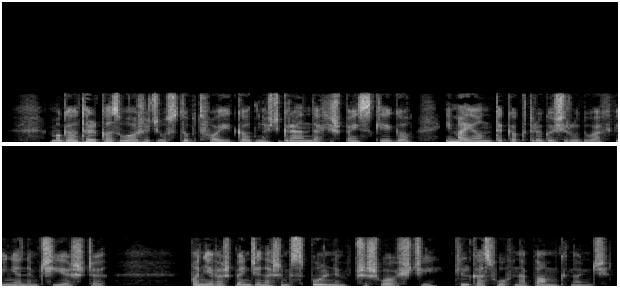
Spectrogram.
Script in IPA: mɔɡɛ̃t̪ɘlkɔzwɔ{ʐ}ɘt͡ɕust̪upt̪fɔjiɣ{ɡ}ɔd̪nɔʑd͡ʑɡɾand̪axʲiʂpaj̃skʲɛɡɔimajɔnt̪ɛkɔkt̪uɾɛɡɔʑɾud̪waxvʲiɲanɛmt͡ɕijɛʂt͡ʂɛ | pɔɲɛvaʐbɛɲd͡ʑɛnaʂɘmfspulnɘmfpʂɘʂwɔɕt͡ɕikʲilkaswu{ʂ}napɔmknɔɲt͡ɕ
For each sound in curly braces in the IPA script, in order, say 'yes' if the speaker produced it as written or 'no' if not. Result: yes, yes, no

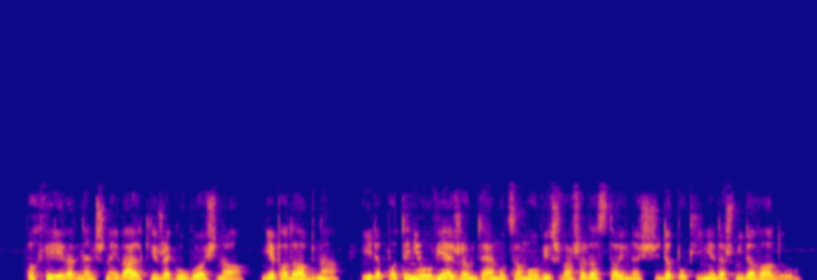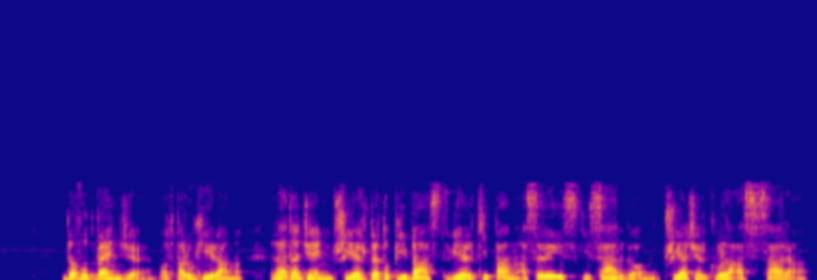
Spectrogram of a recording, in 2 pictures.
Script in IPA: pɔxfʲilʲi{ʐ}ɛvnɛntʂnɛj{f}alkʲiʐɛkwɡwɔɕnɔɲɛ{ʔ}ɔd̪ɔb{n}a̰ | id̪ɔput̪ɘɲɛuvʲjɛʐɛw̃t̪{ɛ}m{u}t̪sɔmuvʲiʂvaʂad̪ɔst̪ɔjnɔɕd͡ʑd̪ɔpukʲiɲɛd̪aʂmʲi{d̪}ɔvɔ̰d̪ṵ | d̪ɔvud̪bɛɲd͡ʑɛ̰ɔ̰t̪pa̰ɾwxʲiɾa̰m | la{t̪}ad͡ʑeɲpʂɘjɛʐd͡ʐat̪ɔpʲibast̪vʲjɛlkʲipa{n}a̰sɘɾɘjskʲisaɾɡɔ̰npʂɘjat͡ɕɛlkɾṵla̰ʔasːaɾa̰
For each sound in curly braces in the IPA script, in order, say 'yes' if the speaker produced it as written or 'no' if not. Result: no, no, no, yes, yes, yes, yes, no, yes

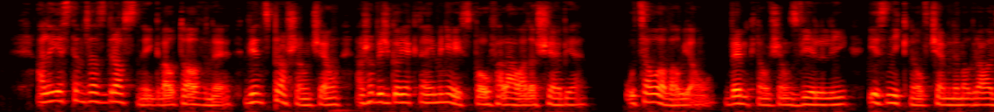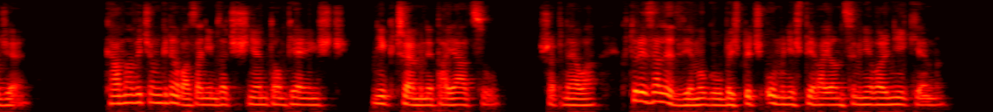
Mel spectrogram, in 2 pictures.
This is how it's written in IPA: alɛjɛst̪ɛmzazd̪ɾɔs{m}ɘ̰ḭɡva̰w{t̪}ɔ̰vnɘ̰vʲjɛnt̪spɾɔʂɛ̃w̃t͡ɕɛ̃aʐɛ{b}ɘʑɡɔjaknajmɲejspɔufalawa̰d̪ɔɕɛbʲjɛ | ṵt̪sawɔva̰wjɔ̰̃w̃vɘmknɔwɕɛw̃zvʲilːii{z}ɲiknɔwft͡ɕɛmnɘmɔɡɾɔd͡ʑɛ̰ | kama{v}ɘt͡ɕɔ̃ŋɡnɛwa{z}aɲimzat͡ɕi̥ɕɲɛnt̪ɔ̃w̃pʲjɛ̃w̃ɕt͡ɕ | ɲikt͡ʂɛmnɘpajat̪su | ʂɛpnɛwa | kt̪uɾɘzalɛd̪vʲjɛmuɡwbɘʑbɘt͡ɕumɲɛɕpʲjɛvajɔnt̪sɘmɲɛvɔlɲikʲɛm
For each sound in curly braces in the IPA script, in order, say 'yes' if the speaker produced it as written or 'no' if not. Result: no, yes, yes, yes, yes, yes

